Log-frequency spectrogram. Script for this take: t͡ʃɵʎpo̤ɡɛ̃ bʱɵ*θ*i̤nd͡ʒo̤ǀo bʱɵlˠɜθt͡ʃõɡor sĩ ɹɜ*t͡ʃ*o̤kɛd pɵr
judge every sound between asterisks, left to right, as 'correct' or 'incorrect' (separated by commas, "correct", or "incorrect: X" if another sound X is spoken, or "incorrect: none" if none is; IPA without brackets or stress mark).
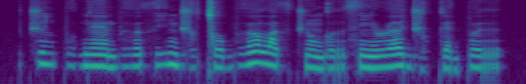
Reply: correct, incorrect: d͡ʒ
